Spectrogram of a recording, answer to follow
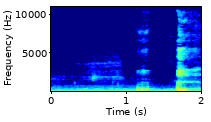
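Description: A man clearing his throat: two short rasps about half a second apart, the second louder.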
